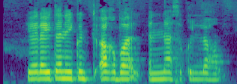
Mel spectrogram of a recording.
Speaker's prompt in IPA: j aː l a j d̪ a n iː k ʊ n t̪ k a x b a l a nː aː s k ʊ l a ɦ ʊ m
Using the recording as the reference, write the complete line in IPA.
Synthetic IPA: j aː l a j t̪ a n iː k ʊ n t̪ ʔ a ɣ b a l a nː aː s k ʊ lː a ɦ ʊ m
